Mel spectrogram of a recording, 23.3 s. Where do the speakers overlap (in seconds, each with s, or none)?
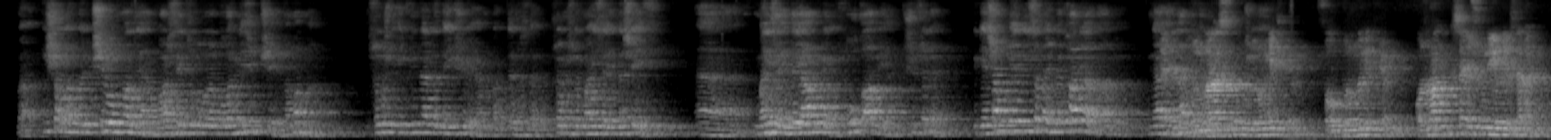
17.4 s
